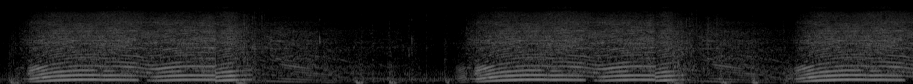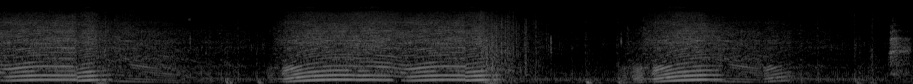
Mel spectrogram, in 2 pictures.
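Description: A chainsaw in the video game Satisfactory revs in repeated bursts, each rising and falling in pitch, about five loud cycles with short gaps between, close and alone without speech.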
